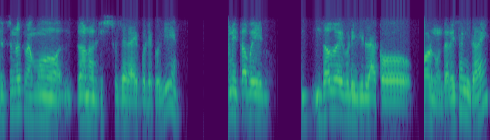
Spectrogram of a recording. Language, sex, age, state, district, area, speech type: Nepali, male, 30-45, West Bengal, Jalpaiguri, rural, conversation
